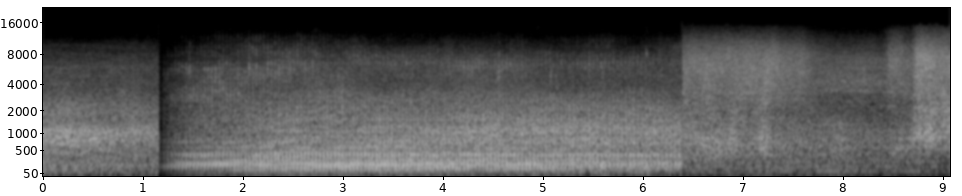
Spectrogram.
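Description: Street traffic noise: a steady hiss, with a motor vehicle's engine running close by from about a second in until about two-thirds through, after which the hiss turns brighter.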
